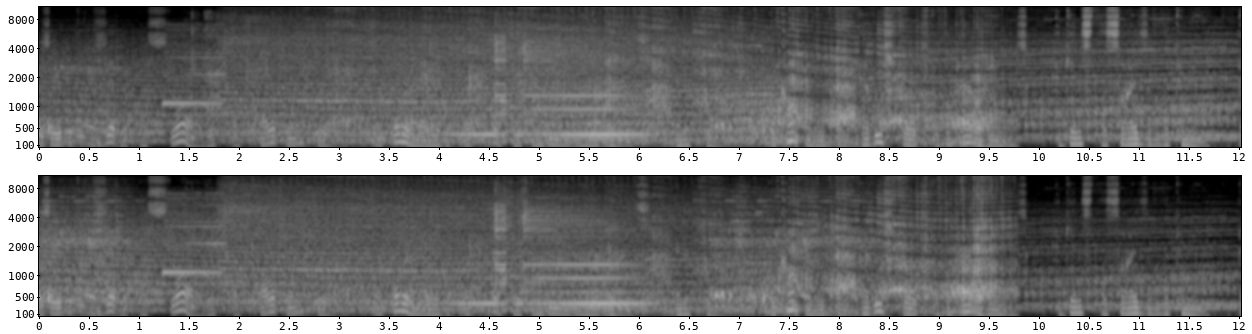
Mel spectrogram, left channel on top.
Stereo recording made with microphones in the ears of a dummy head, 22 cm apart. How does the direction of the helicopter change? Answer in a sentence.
You can hear the helicopter move to the left.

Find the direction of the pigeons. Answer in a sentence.
You can hear the pigeons on the right.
